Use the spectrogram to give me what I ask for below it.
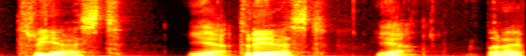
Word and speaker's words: Trieste: I think it's actually pronounced Trieste.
